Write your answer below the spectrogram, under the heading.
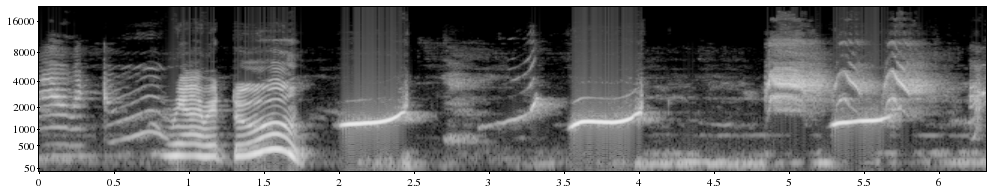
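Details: Indian ringneck parakeet kept as a pet indoors, talking and whistling: a rapid burst of harmonic speech-like syllables, then upslurred whistles repeated about every second, some harsher high notes near the end.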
